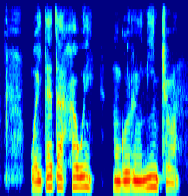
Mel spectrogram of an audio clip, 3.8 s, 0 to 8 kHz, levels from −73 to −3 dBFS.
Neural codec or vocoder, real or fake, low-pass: none; real; 7.2 kHz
